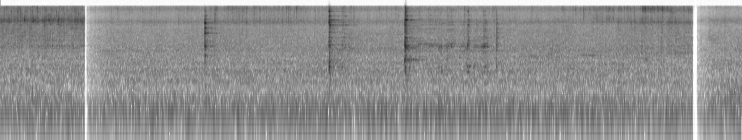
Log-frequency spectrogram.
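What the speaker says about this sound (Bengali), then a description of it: "এবার আমি পাউরুটিটা দেখো ভেজে নিচ্ছি" Bread frying in melted butter in a frying pan, a continuous soft sizzle with a few brief crackles and clicks, close and steady.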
